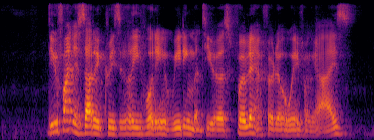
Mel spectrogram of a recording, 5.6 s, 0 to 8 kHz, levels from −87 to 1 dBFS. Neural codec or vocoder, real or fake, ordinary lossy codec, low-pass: codec, 24 kHz, 0.9 kbps, WavTokenizer, small release; fake; none; 7.2 kHz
